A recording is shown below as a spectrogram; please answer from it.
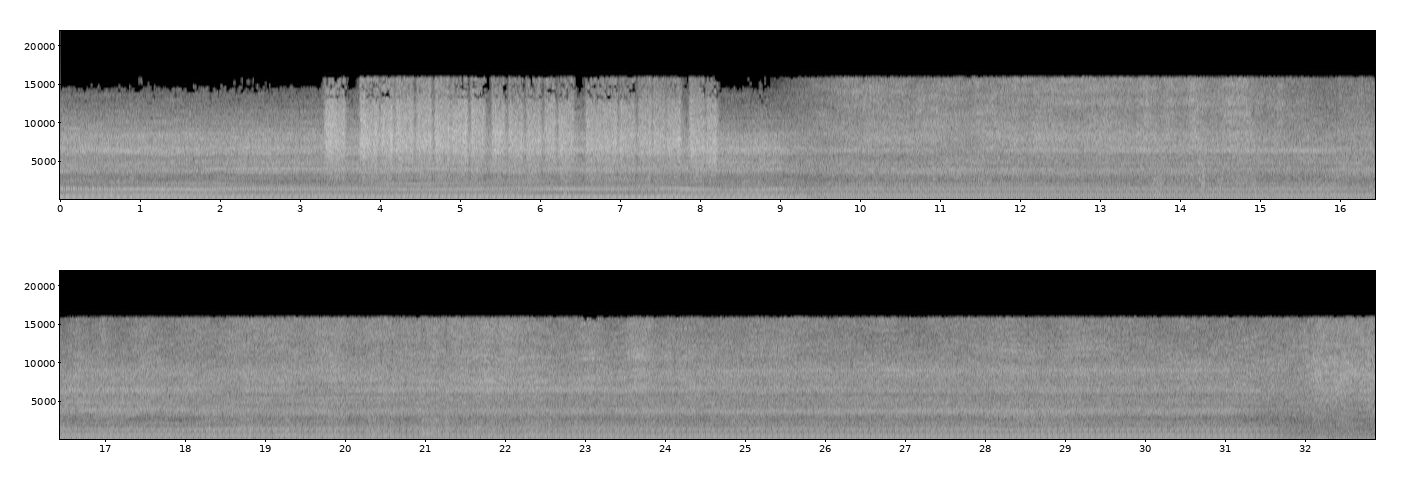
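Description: Small electric air compressor running steadily, with the hiss of a paint spray gun over it. About nine seconds in, the hum changes pitch suddenly and then holds steady.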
